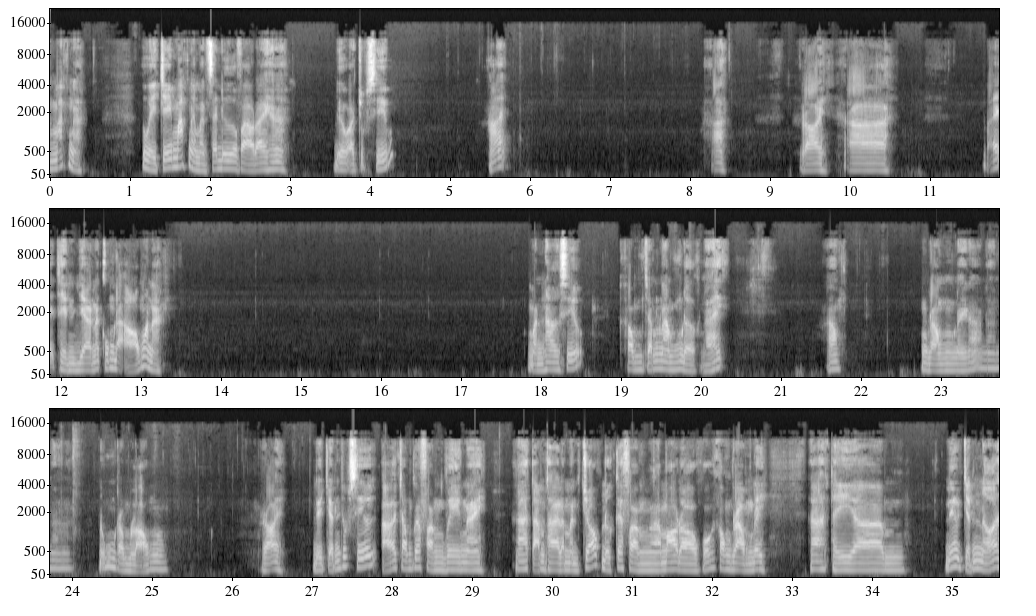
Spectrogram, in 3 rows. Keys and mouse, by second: 2.4 click, 3.2 click, 5.1 Tab, 5.5 s, 7.2-10.2 right drag, 10.7-19.1 drag, 19.5 KP_1, 21.1 s, 21.6 click, 22.5-24.2 drag, 24.4 s, 25.2 click, 25.5 s, 26.6 click, 27.2 click, 28.0 Tab, 28.4 click, 28.6 KP_3, 29.1 g, 34.4 click, 35.1 s.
